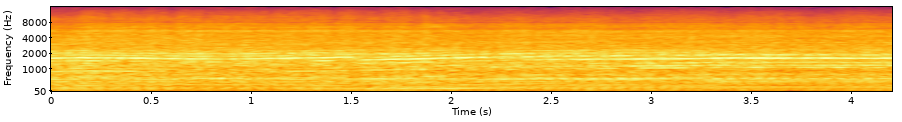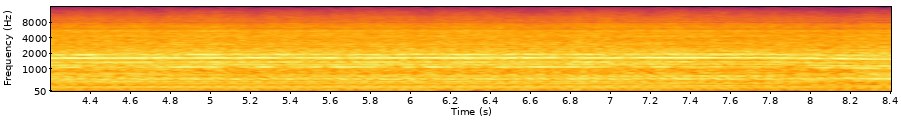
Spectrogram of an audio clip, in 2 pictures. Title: 2011 BMW X5 35D bad idler pulley.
